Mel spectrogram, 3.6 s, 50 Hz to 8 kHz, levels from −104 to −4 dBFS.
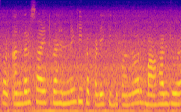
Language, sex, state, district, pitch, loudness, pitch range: Hindi, female, Rajasthan, Bikaner, 280 Hz, -15 LUFS, 275-305 Hz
